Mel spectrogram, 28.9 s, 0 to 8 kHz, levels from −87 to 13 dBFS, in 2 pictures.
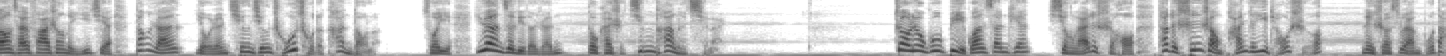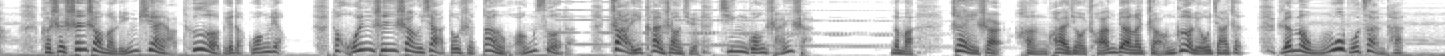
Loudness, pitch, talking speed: -21 LUFS, 200 Hz, 245 characters per minute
